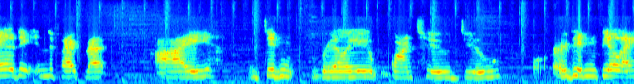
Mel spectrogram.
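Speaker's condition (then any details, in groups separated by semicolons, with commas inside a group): Friedreich's ataxia; speech affected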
